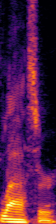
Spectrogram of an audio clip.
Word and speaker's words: Laser: more time lasser so that's spelled like the pure love of jesus pure love jesus lasser l-a-s-e-r okay spelled like laser pronounced lasser okay um look truly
